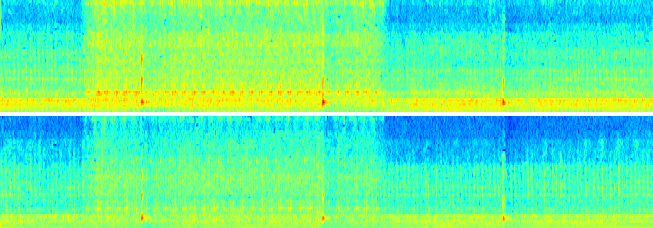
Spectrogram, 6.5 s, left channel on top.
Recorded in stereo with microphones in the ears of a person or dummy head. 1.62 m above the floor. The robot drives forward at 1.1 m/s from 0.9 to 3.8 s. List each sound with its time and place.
1.4 s a pop: 25° left (ahead or behind); by 5.2 s 30° left (ahead or behind)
